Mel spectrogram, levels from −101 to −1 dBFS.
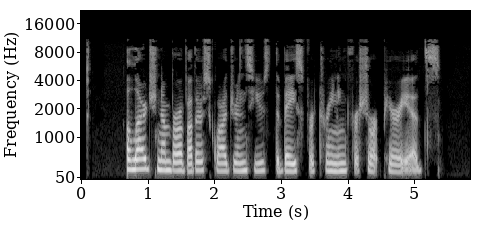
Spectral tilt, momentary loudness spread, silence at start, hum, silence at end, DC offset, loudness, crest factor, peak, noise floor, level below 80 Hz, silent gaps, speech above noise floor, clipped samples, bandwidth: -5.5 dB/octave; 11 LU; 0.7 s; none; 0.5 s; under 0.1%; -21 LUFS; 20 dB; -2 dBFS; -74 dBFS; -70 dBFS; none; 54 dB; under 0.1%; 11.5 kHz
